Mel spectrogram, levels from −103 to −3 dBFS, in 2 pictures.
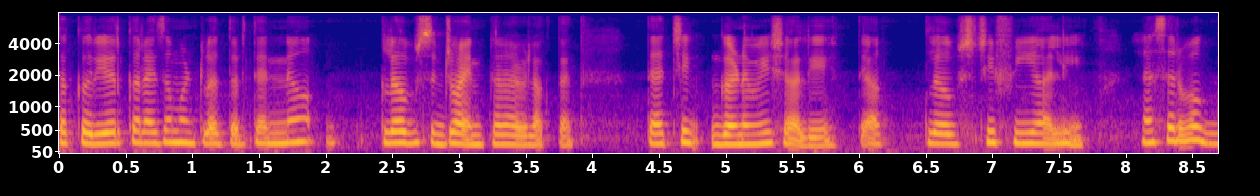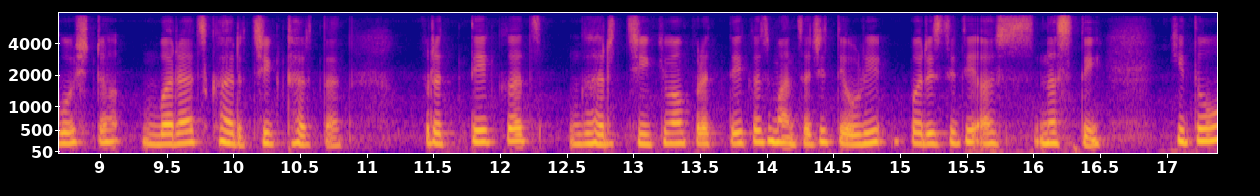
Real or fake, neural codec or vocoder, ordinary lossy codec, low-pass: real; none; none; 7.2 kHz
